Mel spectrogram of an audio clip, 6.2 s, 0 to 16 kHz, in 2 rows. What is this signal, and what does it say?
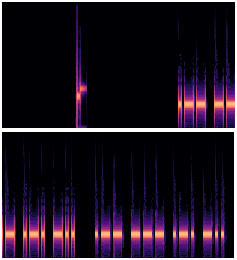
Morse code, heard as a keyed tone, about 29 wpm, 700 Hz. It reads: WORD WORD
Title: Top 100 Words Repeated 30wpm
